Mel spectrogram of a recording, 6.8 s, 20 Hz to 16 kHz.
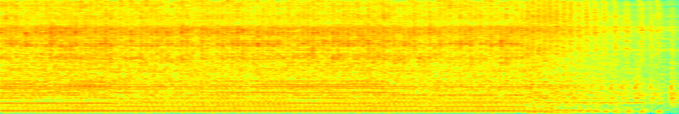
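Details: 14 HP Briggs & Stratton single-cylinder engine in a free Murray riding mower, carburetor flooding, oil smelling of gas, after start on choke: steady, even thump at fast idle, no misses or knocks, then winds down smoothly; runs healthy.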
